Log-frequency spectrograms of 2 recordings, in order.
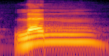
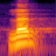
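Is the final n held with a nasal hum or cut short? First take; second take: nasal hum; cut short. First: The final n is held with a nasal hum. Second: The final n is cut short without nasal hum. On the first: The speaker calls it right. "tapi lan" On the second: The speaker calls it wrong. "tidak dibaca lan ya"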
